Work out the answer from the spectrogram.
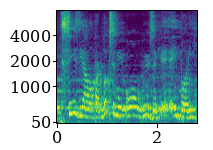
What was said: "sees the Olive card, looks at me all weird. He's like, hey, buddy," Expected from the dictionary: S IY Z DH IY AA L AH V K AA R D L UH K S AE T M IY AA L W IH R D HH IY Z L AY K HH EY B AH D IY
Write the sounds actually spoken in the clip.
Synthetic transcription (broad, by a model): S IY Z DH IY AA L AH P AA R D L UH K S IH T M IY AA L W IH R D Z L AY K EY B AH D IY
